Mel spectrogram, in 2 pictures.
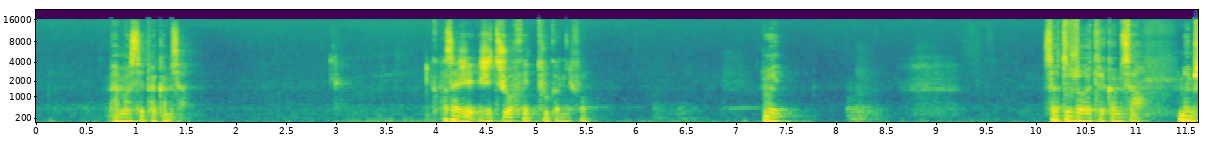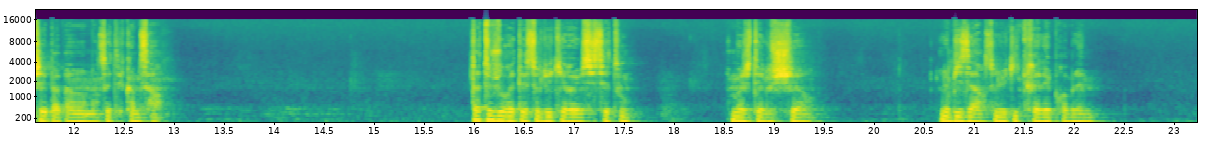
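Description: A man speaks calmly nearby in short bursts with pauses.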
